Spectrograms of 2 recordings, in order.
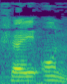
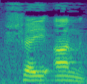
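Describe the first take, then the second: First: The ending vowel is u, as in shay'un. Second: The ending vowel is a, as in shay'an. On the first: "میں کیا پڑھ رہا ہوں حمزہ پر؟ پیش" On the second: "کیا پڑھ رہا ہوں؟ زبر"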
